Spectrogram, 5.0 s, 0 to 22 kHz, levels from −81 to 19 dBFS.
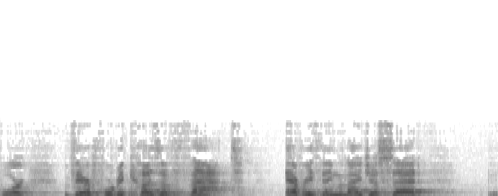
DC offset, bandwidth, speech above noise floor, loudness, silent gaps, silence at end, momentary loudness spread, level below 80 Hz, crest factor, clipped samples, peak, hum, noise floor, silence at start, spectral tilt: under 0.1%; 8.6 kHz; 28 dB; -19 LUFS; none; 0 s; 15 LU; -60 dBFS; 18 dB; under 0.1%; -2 dBFS; none; -47 dBFS; 0 s; -6 dB/octave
